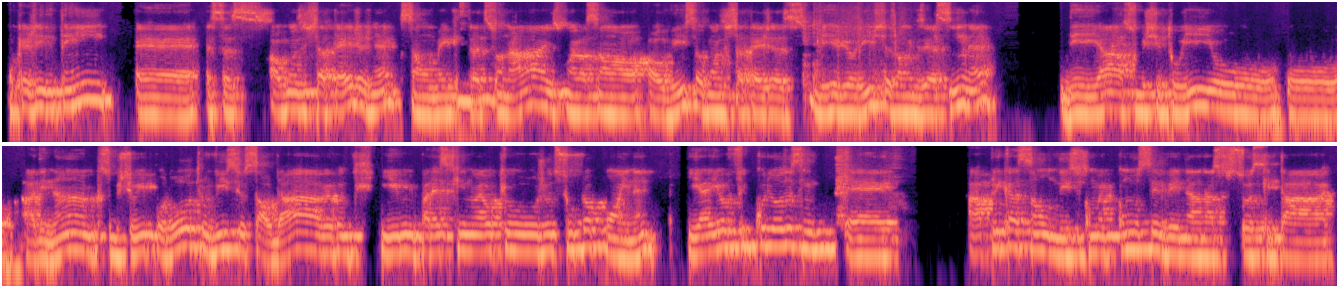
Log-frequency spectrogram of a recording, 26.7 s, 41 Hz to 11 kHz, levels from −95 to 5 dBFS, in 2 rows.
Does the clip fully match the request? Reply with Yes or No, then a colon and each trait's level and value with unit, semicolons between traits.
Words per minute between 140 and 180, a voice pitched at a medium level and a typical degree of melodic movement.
Yes: average, 155 wpm; medium, 145 Hz; average, 4.2 semitones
